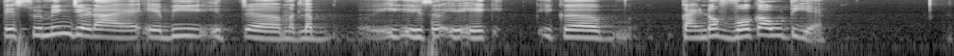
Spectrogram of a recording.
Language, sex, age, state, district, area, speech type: Dogri, female, 30-45, Jammu and Kashmir, Jammu, urban, spontaneous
